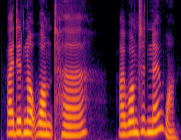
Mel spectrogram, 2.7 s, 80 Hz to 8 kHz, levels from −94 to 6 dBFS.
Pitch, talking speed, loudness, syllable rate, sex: 220 Hz, 200 wpm, -16 LUFS, 5.3 syllables/s, female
